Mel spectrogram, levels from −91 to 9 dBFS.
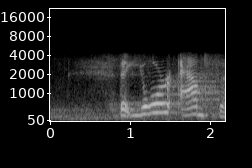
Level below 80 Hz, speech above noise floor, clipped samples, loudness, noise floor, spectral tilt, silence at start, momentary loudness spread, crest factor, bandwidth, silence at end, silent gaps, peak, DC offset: -68 dBFS; 25 dB; under 0.1%; -25 LUFS; -49 dBFS; -9 dB/octave; 0.1 s; 6 LU; 18 dB; 4.4 kHz; 0 s; none; -10 dBFS; under 0.1%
